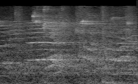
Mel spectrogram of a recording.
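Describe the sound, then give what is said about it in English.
A basketball is dribbled on the court during a Waynesburg game, steady bouncing thumps running under play-by-play commentary. “Blair dribbles to the top of the key, puts up a three.”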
